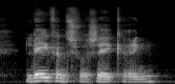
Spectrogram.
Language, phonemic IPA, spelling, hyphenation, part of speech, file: Dutch, /ˈleː.və(n)s.vərˌzeː.kə.rɪŋ/, levensverzekering, le‧vens‧ver‧ze‧ke‧ring, noun, Nl-levensverzekering.ogg
- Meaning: life insurance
